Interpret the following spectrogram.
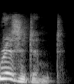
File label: resident uk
